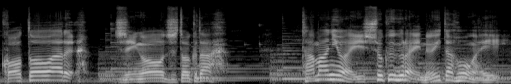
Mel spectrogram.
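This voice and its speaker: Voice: medium pitch, sing-song, brisk, over music, close to an everyday voice. An actor playing a blunt, exasperated but kind teenage boy in a Japanese visual novel, with a dry, grumbling delivery.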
